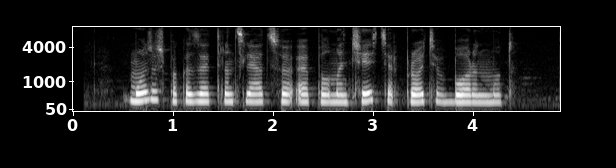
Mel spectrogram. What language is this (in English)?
Russian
